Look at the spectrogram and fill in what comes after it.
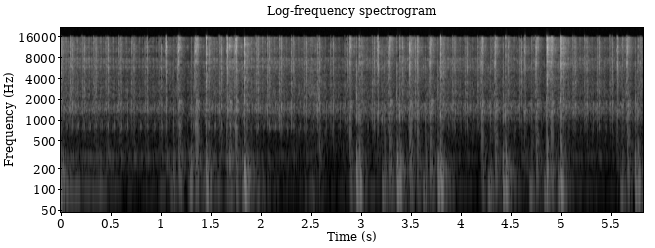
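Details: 2022 Enjomor Chinese hit-and-miss engine after fixes (spare piston ring, corrected valve timing, leaded governor weights, added spring for quicker latching): irregular bursts of sharp firing beats between quiet coasting stretches, slow speed; normal running.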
